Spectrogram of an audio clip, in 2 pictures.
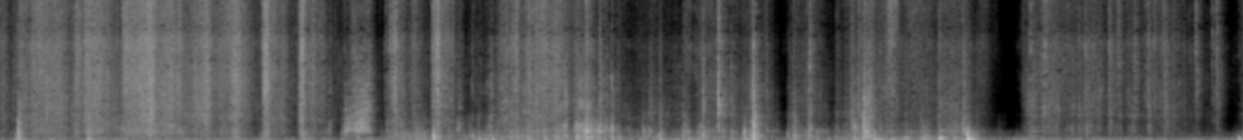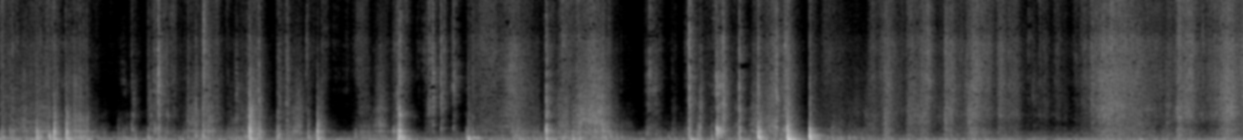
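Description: Pink tissue paper crinkling and rustling as it is folded into a shipping box, followed by scattered taps and knocks of a cardboard mailer box being closed and pressed shut.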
